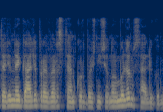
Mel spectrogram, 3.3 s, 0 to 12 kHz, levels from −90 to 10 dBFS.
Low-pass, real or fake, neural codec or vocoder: 7.2 kHz; real; none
